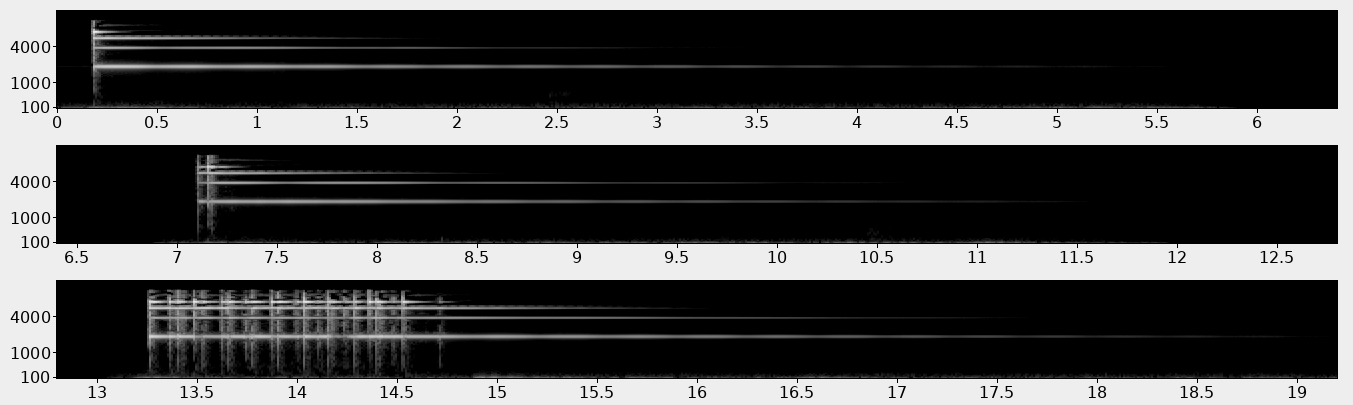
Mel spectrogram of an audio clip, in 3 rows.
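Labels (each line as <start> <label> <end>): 0.0 A small bell is ringing. 1.8
7.0 A small bell is ringing. 8.5
13.2 A small bell rings repeatedly. 15.6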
